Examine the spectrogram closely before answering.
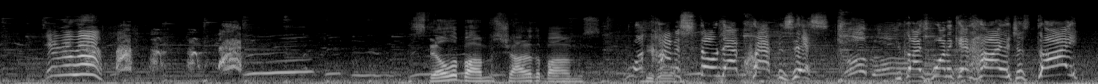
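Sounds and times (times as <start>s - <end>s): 
dog thin drawn-out yelp: 0.7s - 2.6s
dog barking and yipping on a street in New York: 1.2s - 2.5s
speech: 4.2s - 10.9s.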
